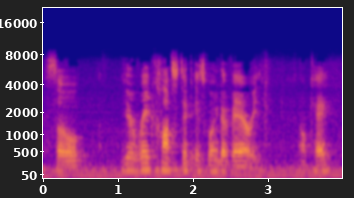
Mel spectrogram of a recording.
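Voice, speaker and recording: Over noticeable background noise, a man with a fairly low voice speaks at a fairly slow pace with very wide pitch swings. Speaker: chemistry professor. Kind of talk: lecture.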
